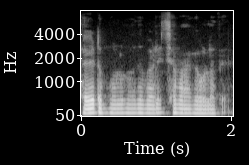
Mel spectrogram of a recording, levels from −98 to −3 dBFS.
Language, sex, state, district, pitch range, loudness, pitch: Tamil, male, Tamil Nadu, Kanyakumari, 115-120 Hz, -19 LUFS, 120 Hz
